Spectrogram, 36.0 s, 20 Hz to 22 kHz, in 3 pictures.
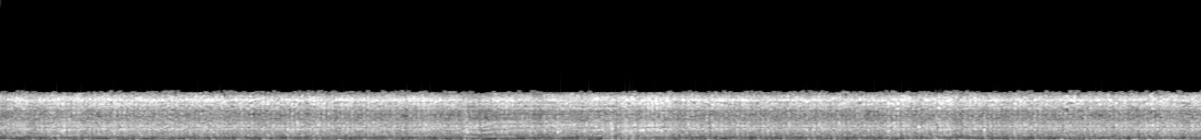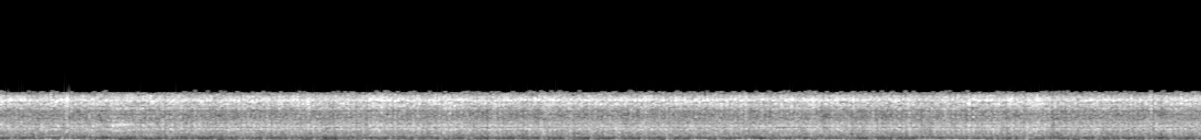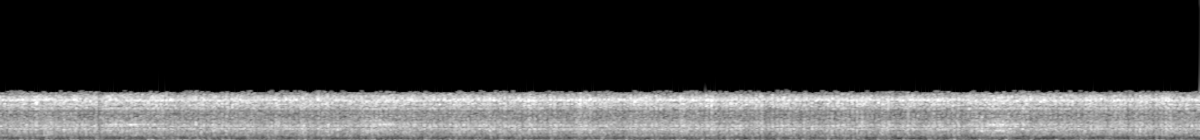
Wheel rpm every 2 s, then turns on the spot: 230, 230, 210, 230, 230, 230, 230, 230, 230, 240, 230, 230, 230, 230, 230, 230, 230, 230.
none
